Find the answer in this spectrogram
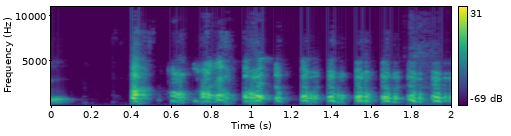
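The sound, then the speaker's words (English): A voice imitates a wild turkey's gobble: a quick, loud, rattling burst of about a dozen throaty pulses over two seconds, after a brief low note. “So anyway, we got turkeys gobbling.”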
